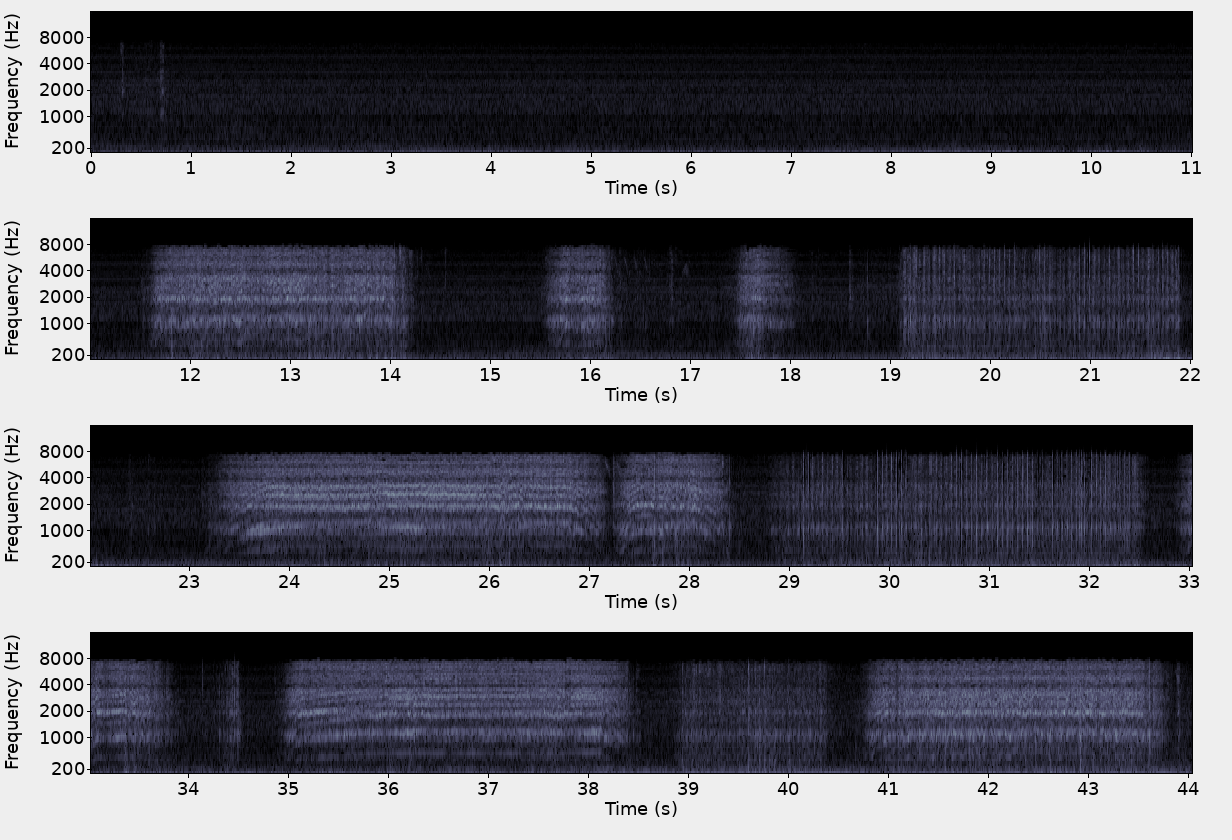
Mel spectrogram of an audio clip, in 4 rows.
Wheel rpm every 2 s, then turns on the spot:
0, 0, 0, 0, 0, 10, 140, 50, 20, 10, 30, 30, 150, 110, 40, 30, 40, 60, 150, 60, 70, 150.
18-22 28-32 38-40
